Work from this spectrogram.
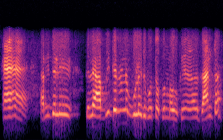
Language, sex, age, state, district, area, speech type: Bengali, male, 30-45, West Bengal, Jhargram, rural, conversation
